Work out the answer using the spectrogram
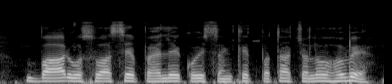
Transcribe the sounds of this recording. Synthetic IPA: baːɾʋəswasepɛɦlekoːisə̃ŋkeːt̪̚pɐt̪at͡ʃɐloɦoːbeː

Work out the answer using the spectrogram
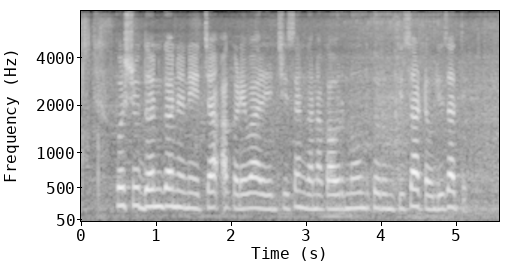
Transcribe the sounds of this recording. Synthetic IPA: pəɕud̪ənɡənənet͡ɕjaʔakɽeʋaɾjaɲt͡ɕiːsəŋɡənakaʋəɾnond̪kəɾuːnt̪iːsaʈəʋliːd͡zat̪e

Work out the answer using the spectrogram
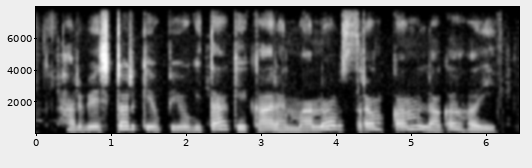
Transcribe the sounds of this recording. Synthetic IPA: həɾbesʈəɾkeupjoːɡɪt̪akekaɾənmaːnəwsɾəmkəmləɡəɦəi

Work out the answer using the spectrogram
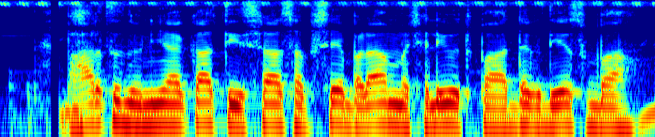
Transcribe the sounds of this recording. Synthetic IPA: bʱaːɾət̪d̪ʊnijakat̪iːsɾasɐbsebɐɽamɐt͡ʃʰəliʊt̪paːd̪əkd̪eːsʊba

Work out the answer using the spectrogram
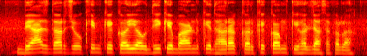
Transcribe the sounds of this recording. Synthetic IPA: bjad͡ʒd̪əɾd͡ʒokʰimkekəiəbd̪ʱikebãɳɖked̪ʱaɾəkːəɾkekəmkiɦəld͡ʒasəkla

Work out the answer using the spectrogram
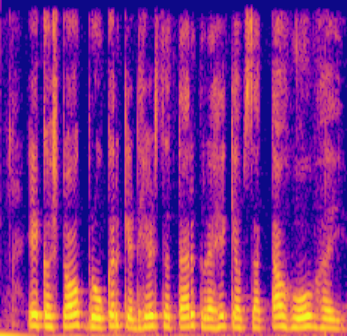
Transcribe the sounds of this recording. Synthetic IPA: eːkəsʈɔːk̚bɾoːkəɾkeɖʱeːɽsət̪əɾkɾəɦekeɐʋsək̚t̪aɦoːwɦɛi

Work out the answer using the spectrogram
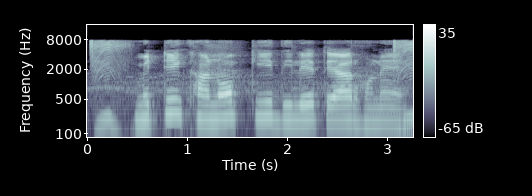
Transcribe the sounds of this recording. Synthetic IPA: mɪʈːikʰaːnõkid̪ɪlet̪ɐjaːɾɦoːne

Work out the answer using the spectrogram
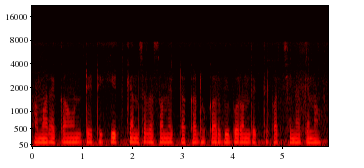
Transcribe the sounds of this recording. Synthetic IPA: amaɾɛkawɳʈːeʈikiʈkɛnseleʃoneɾʈakaɖʱokaɾbiboɾond̪ek̚ʰt̪epatːɕʰinakɛno

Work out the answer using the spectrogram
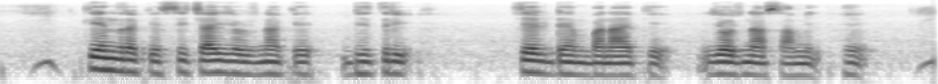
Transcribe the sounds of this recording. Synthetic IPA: kẽːnd̪ɾəkesɪt͡ʃaːijoːd͡ʒnakebʱɪt̪ɾi | t͡ʃeːlɖẽːmbɐnaːeke | joːd͡ʒnaʃaːmɪlɦɛː

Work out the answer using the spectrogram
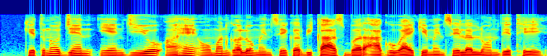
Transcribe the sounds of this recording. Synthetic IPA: kɪt̪nod͡ʒeːnend͡ʒioʔaɦẽʔoːmənɡʱəloməɪnsekəɾbɪkaːsbəɾaːɡʱuaːekeməɪnseləloːnd̪eːt̪ʰeː

